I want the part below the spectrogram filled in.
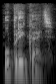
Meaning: to reproach, to upbraid, to blame
- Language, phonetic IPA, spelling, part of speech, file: Russian, [ʊprʲɪˈkatʲ], упрекать, verb, Ru-упрекать.ogg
